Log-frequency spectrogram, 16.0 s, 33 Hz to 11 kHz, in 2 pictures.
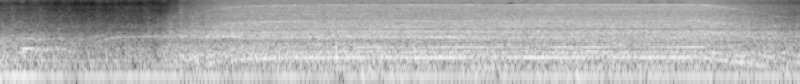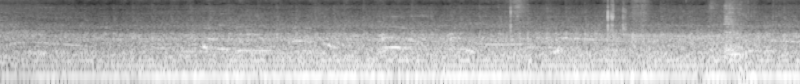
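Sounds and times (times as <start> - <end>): appliance motor whirring: 1.4 - 9.3.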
